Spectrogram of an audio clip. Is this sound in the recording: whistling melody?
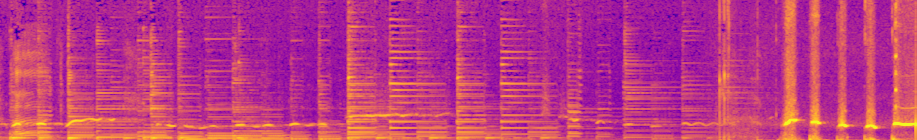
yes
